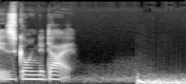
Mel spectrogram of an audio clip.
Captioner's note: wind murmurs; ominous music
